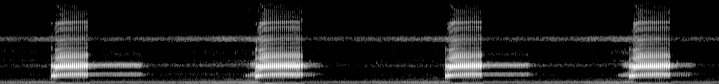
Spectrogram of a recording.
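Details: Cope's gray tree frog chorus from a summer backyard, several frogs present: four loud, rasping trills of under half a second each, spaced about two seconds apart, answered by fainter trilling neighbours, over a constant high-pitched background tone.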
